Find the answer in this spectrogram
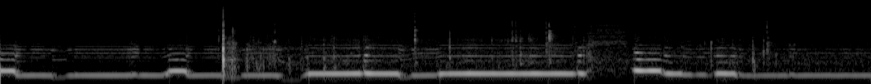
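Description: A person humming a slow tune in long held notes, with a sharp click of a tool on metal about three seconds in.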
